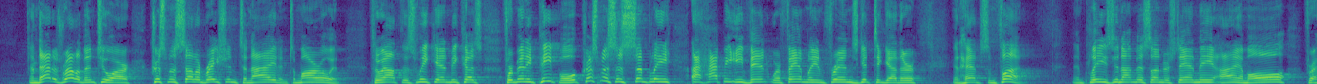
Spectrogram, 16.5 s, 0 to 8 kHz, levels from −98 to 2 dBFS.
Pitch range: 185-235 Hz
